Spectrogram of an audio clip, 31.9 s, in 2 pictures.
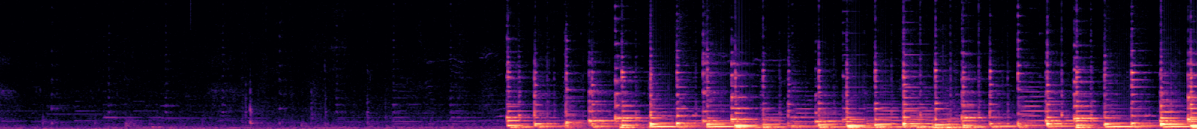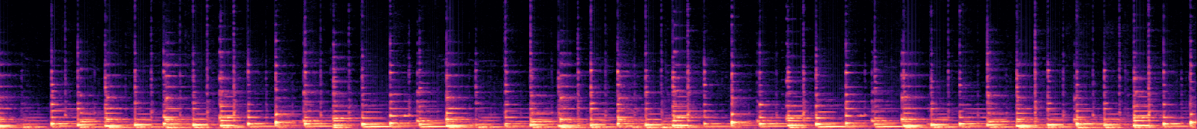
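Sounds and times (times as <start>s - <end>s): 
violin: 6.7s - 31.9s.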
